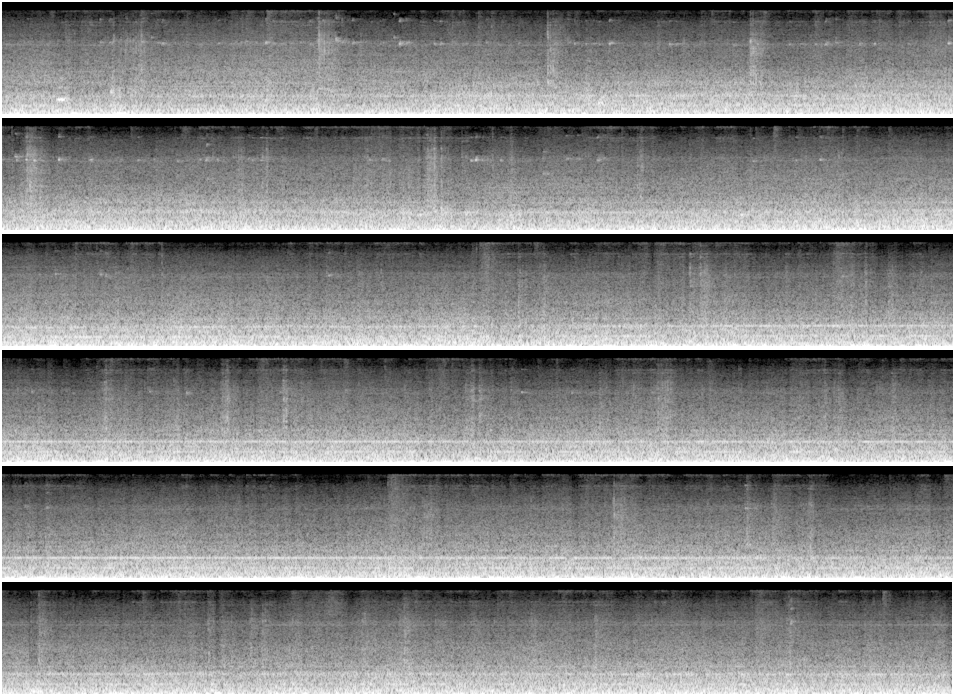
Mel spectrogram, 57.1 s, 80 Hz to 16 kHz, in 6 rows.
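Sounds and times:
monorail low rumble: 0:00.0 - 0:57.0
monorail whine: 0:00.0 - 0:57.0.

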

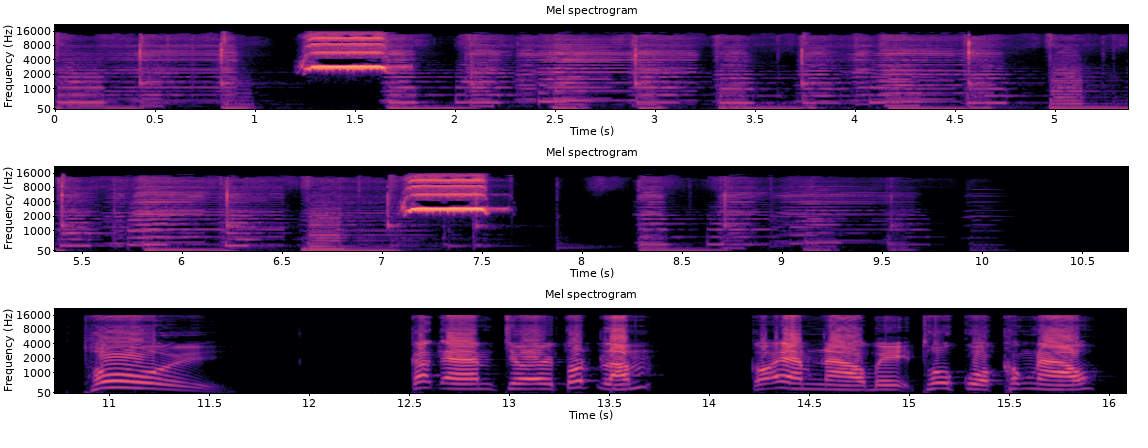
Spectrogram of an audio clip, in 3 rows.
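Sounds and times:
upbeat children's music: 0:00.0 - 0:01.2, 0:01.8 - 0:07.2, 0:07.8 - 0:10.2
sports whistle blasts: 0:01.2 - 0:01.8, 0:07.1 - 0:07.7.

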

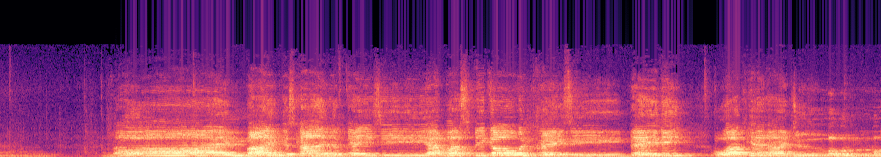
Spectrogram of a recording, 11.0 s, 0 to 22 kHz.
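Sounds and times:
men singing a cappella harmony: 0:01.4 - 0:11.0.

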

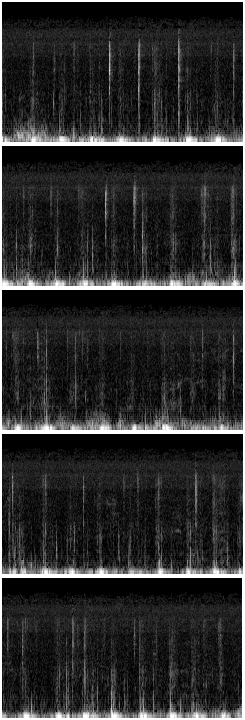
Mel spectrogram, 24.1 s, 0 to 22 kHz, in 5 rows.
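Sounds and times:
footsteps on rocky dirt trail: 0:00.0 - 0:24.0.

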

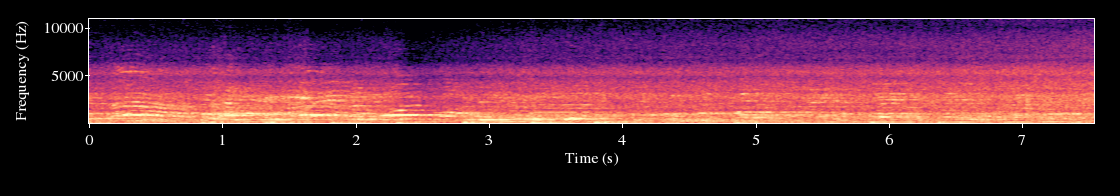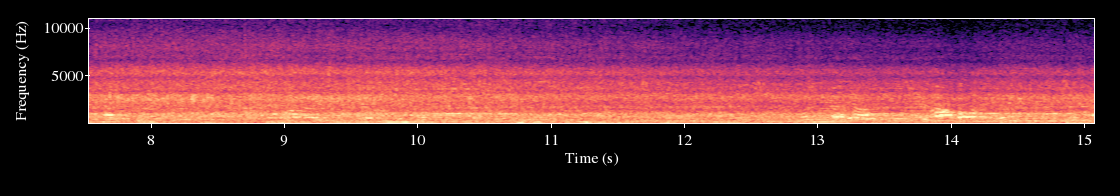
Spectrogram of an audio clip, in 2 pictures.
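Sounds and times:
music playing: 0:00.0 - 0:15.0
water rushing: 0:00.0 - 0:15.0.

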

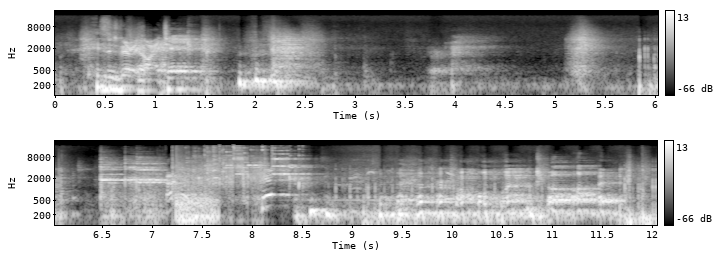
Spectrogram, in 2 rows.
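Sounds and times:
glass bottle shattering: 0:06.5 - 0:08.8
glass shards clinking: 0:06.5 - 0:08.8.

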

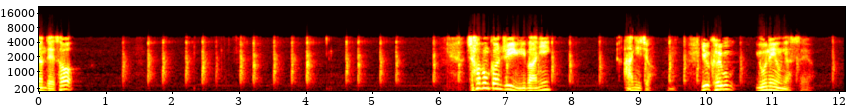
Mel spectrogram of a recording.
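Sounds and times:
chalk tapping on chalkboard: 0:01.3 - 0:06.8, 0:07.7 - 0:08.8, 0:09.5 - 0:12.0.

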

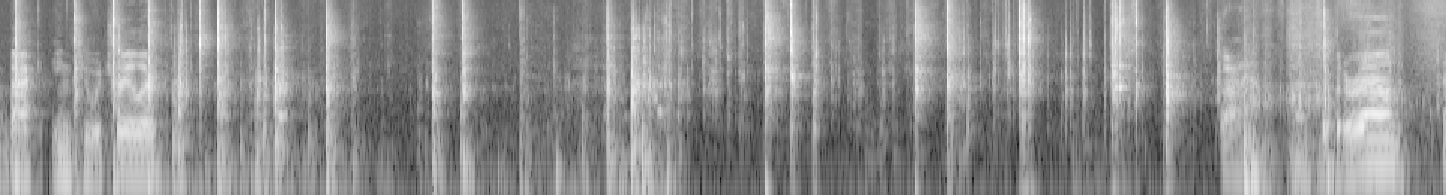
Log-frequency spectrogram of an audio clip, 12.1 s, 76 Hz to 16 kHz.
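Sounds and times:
plastic toy parts clicking: 0:00.1 - 0:03.0, 0:05.0 - 0:10.2.

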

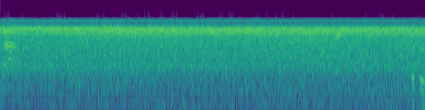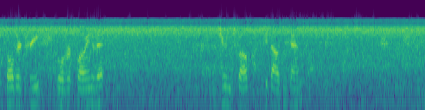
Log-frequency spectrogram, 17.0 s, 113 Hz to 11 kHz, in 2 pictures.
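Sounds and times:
flooded creek rushing: 0:00.0 - 0:17.0.

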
